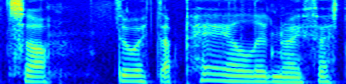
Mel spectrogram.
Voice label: "peel", Welsh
